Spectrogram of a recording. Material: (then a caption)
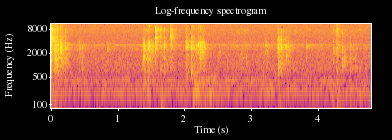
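Plastic. Fingertips type on the keys of a black plastic membrane keyboard with RGB backlight, producing soft, bright clicks and muffled key taps in bursts. A faint low, steady hum sits underneath the irregular tapping.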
